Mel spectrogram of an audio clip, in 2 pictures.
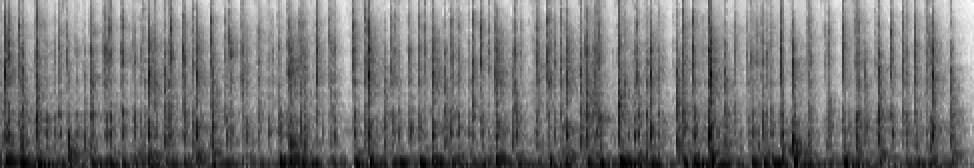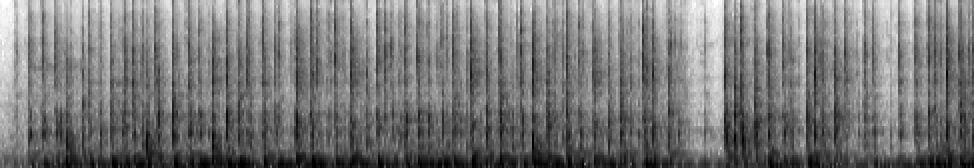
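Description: Fingertips type continuously on a compact white mechanical keyboard with plastic keycaps and RGB backlight, resting on a carpet. A dense stream of quick, clacky keystrokes with a full low thud under them and very short decay. It stops briefly about halfway through and again near the end.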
